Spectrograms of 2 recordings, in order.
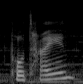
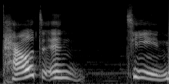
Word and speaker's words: poutine: Why would it be pronounced as poutine? What do you mean? That That looks nothing like how it's spelled. What do you mean? Also, thank you for the subies. Thank you, Tim. More pronunciations to steal. I just looked at it. I'm like, pout and teen or p pal tine or whatever. I'm like poutine. That's weird.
